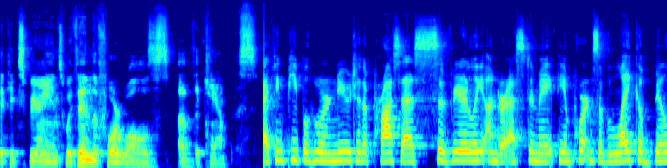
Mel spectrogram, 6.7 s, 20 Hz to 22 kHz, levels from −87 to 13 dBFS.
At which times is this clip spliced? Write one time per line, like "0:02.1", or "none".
0:02.6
